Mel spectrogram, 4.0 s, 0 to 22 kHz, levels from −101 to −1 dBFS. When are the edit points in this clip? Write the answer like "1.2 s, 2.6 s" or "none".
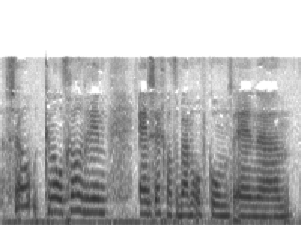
2.0 s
